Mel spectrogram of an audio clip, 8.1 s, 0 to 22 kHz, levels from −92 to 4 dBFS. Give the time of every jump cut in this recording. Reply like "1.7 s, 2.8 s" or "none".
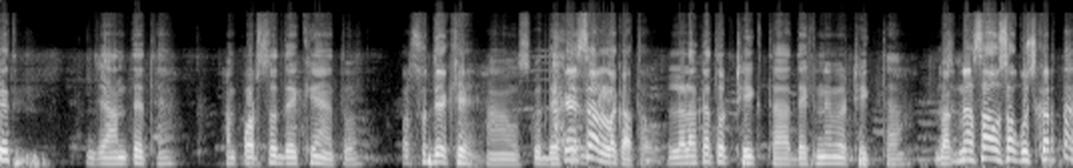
none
